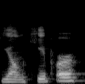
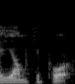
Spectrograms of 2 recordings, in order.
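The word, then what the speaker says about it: Yom Kippur: say uh I think in Hebrew it's probably better pronounced yum keeper uh but when I was growing up we you know the Russians typically say yam kipur so you know without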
